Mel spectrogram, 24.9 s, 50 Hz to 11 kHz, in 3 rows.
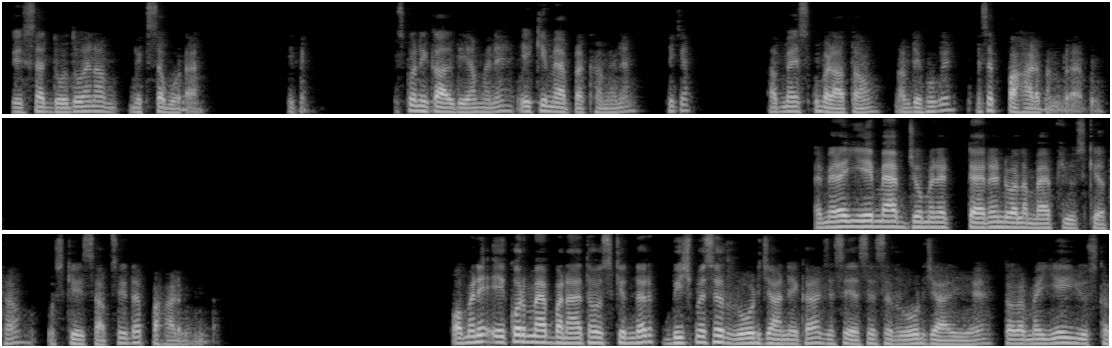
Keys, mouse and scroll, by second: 1.0 alt+middle click, 6.0 click, 9.1-10.3 drag, 19.6 click, 21.6 click, 23.9 click.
